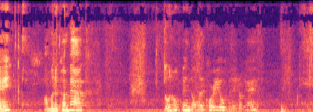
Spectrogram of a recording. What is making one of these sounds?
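A young girl talks close by in a small, high voice.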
